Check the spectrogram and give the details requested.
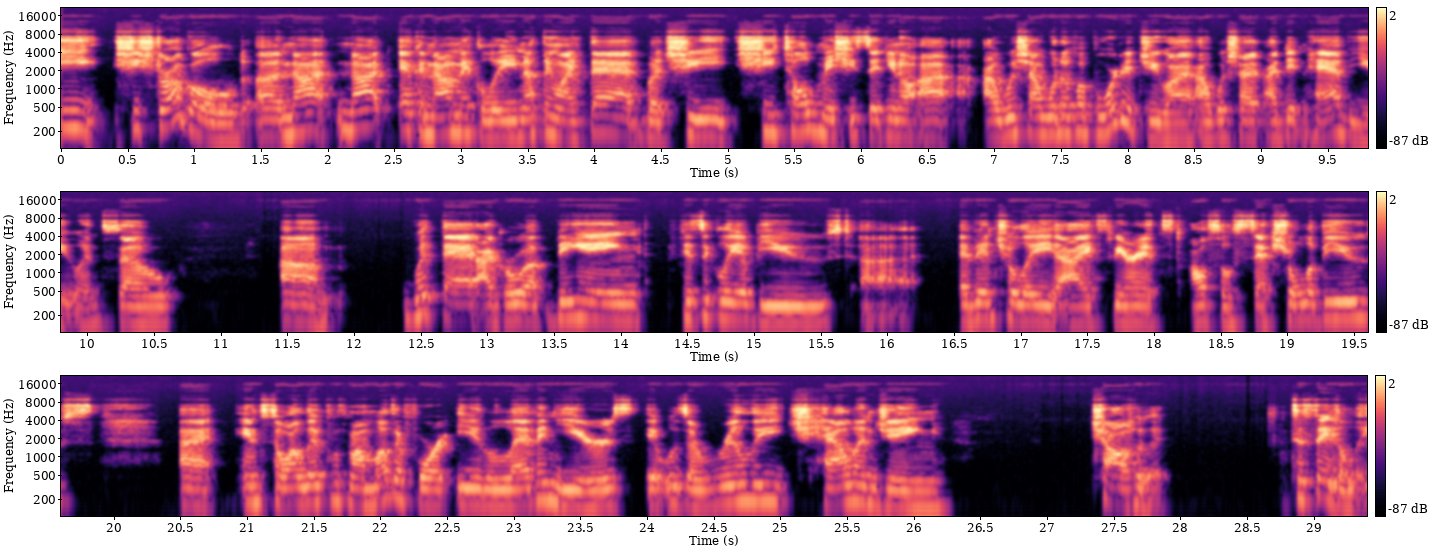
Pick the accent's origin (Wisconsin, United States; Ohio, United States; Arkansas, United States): Arkansas, United States; Little Rock; now in North Carolina, United States; I grew up in Arkansas, and I now reside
